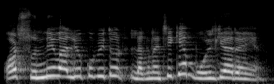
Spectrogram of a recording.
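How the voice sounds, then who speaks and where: A woman teaching an English grammar lesson, explaining patiently and sounding out example words slowly, syllable by syllable, and often checking in with the listener. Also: very high-pitched, warm tone, dull audio. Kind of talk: classroom-style grammar lesson.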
